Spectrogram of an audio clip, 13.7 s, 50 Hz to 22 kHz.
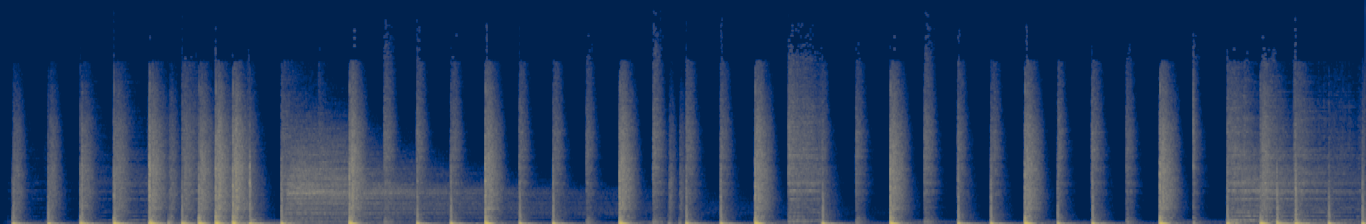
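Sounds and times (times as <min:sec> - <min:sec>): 
acoustic drums with no effect: 0:00.0 - 0:13.6.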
